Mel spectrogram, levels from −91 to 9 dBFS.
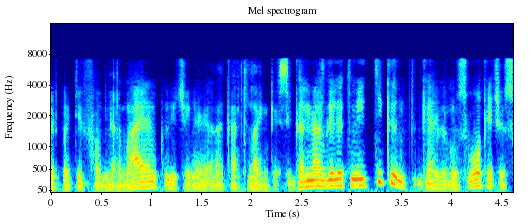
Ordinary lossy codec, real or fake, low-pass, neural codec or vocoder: AAC, 48 kbps; fake; 7.2 kHz; codec, 16 kHz, 2 kbps, FreqCodec, smaller model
